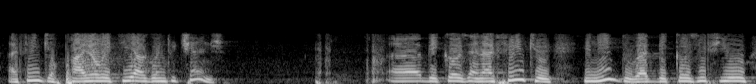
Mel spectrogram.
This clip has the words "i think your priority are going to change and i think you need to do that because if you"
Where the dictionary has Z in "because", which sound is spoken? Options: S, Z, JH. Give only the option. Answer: Z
